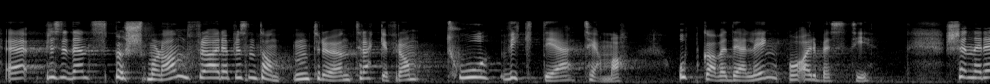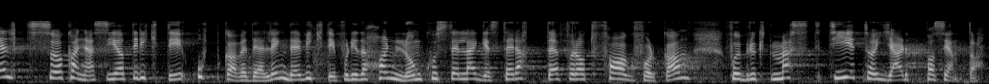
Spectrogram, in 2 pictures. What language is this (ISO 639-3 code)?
nor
